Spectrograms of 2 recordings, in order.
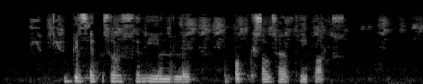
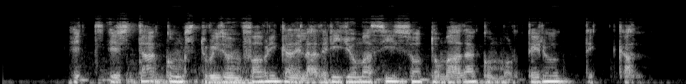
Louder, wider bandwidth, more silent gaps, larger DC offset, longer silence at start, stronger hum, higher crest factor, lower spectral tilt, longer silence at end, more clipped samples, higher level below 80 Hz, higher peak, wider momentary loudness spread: second, -25 LUFS vs -14 LUFS; first, 11.5 kHz vs 7.8 kHz; neither; neither; second, 0.3 s vs 0.7 s; neither; first, 26 dB vs 12 dB; about the same, -3.5 dB/octave vs -4.5 dB/octave; second, 0 s vs 0.45 s; neither; second, -60 dBFS vs -28 dBFS; about the same, -4 dBFS vs -2 dBFS; first, 21 LU vs 12 LU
